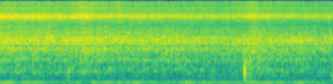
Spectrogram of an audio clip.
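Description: Eggplant pieces frying in oil in a pan, giving a steady, even sizzle and hiss with a few faint clicks, close by and with no voices.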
